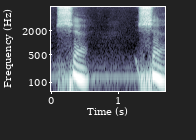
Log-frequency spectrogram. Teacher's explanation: jelas dia sya di pertengahan lidah ya nak ya. Makharijul hurufnya harus bisa dibedakan sa, sya, so, sya. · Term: makhraj shin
